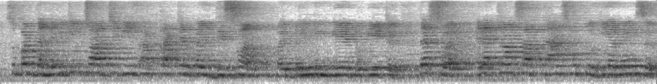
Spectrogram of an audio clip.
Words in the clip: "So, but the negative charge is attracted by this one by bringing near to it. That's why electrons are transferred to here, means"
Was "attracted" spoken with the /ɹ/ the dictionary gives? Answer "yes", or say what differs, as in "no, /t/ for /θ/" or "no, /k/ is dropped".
yes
